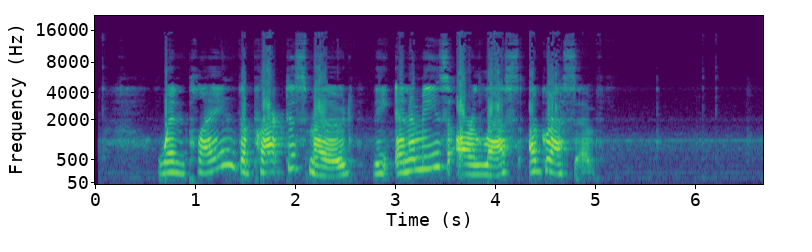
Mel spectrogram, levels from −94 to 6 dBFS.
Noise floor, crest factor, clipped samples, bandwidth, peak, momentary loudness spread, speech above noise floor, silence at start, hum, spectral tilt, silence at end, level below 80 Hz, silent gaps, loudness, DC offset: -52 dBFS; 14 dB; under 0.1%; 15.5 kHz; 0 dBFS; 12 LU; 39 dB; 0.65 s; none; -4.5 dB/octave; 1.7 s; -62 dBFS; none; -13 LUFS; under 0.1%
